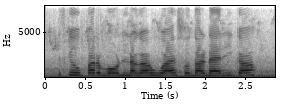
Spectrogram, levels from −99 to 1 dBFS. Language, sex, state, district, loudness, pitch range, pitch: Hindi, female, Bihar, Bhagalpur, -13 LUFS, 250-265 Hz, 255 Hz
